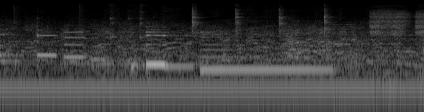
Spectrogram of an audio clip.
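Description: A few scattered single notes picked on an electric guitar, one of them held for about a second, over a steady low amplifier hum.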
